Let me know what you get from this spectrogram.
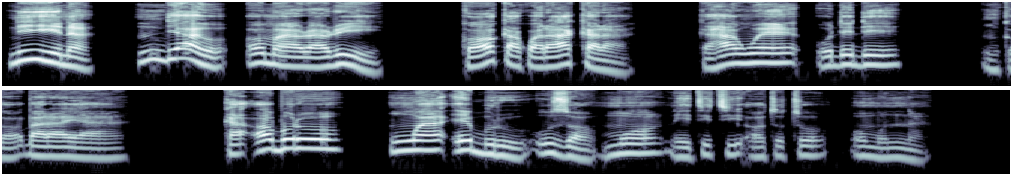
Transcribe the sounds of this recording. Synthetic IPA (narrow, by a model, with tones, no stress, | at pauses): ni˦ɦi˨na˨ | n̩˦dɪ˦a˦ɦʊ˨ɔ˦ma˨ɾa˨ɾiː˦˨ | kɔ˨˦ka˨kʷa˨ɾa˨a˦ka˨ɾa̰˨ | ka˨ɦa˦ŋʷe˦ʊ˨dɪ˦dɪ˦ | ŋ̩˨kɔ˨ɔ˦k͡pa˦ɾa˦ja˦ | ka˨ʔɔ˦bʊ˦ɾʊ˦ | ŋʷa˦ʔe˦bu˨ɾu˨ʊ˦zɔ̰˨mʊ˦ɔ˦ne˨ti˦ti˦ʔɔ˨tʊ˦tʊ˦ʊ˦mʊ˨n̩˦na̰˨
